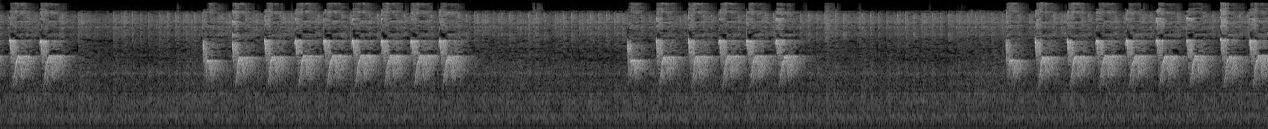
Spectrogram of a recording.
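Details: Crystal-variety bar-winged prinia in nembak style, a unique song: four bursts of seven or eight chip-like double notes, each falling in pitch, given in even rhythm about every four seconds, over a low background drone.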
